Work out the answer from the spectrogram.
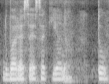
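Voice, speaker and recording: A fierce mother defending her child, firm and threatening, with a dark, gravelly voice, as a woman storyteller puts her on. She speaks in a spoken fan-story retelling. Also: mid-range voice, little pitch movement, unhurried.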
